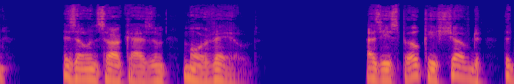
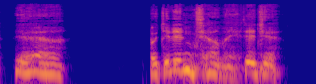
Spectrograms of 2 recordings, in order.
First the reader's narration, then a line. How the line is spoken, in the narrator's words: said bitterly, his voice weakening as he spoke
